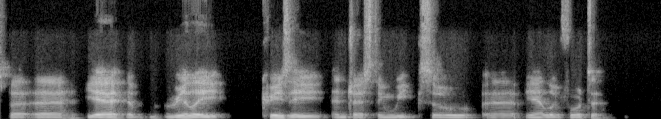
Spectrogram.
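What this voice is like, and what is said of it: Congested voice from a cold. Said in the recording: “a bit of a dodgy cold, so you can probably hear in my voice”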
